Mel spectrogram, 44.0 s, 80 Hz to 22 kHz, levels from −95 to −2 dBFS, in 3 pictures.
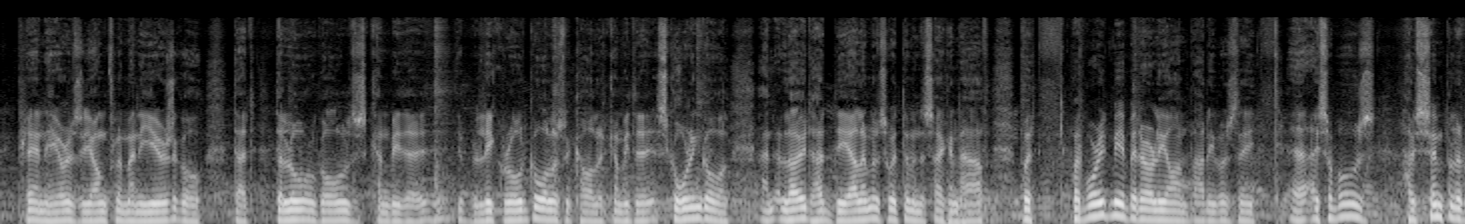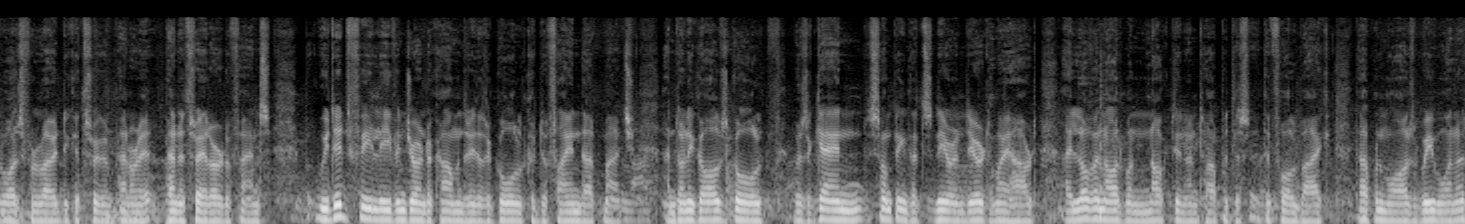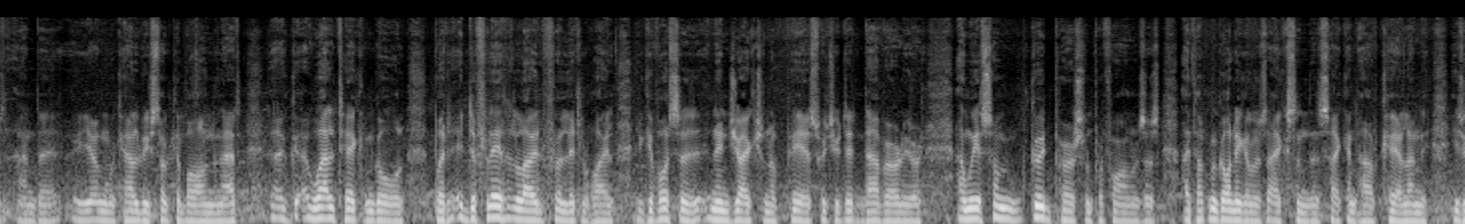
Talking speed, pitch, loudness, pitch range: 230 wpm, 130 Hz, -22 LUFS, 120-135 Hz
